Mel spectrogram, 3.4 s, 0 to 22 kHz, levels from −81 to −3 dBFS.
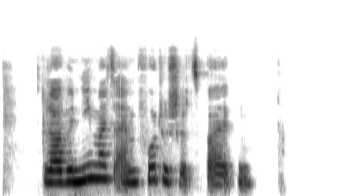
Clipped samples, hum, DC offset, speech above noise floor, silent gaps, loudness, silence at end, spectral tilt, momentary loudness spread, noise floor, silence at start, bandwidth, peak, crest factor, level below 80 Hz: under 0.1%; none; under 0.1%; 72 dB; none; -16 LUFS; 0.95 s; -5.5 dB/octave; 14 LU; -88 dBFS; 0.45 s; 9 kHz; -2 dBFS; 16 dB; -60 dBFS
